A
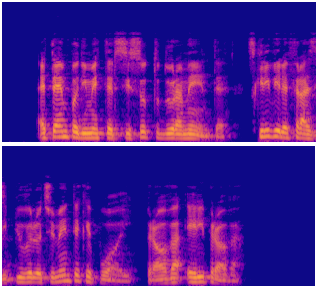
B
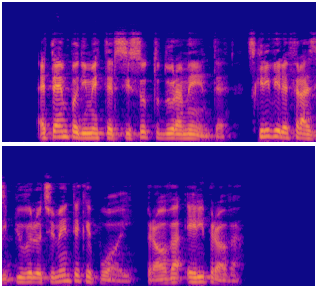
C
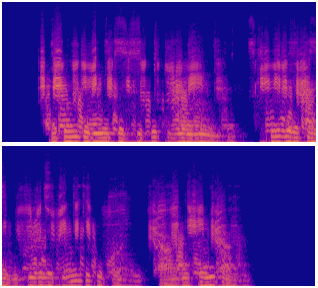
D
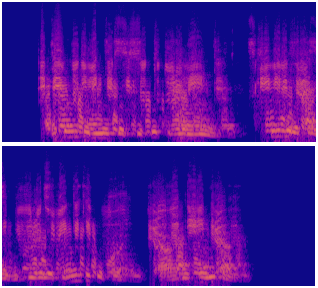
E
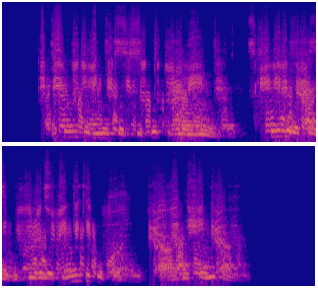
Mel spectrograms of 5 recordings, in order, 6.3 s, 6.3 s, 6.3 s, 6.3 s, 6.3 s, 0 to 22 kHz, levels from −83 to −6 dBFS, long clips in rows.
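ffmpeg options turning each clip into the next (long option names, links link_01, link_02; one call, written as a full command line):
ffmpeg -i in.wav -af "highshelf=frequency=3000:gain=10.5,volume=-1.5dB" out.wav
ffmpeg -i in.wav -filter_complex "[0:a]acrossover=split=2700[link_01][link_02];[link_02]acompressor=threshold=-41dB:ratio=4:attack=1:release=60[link_03];[link_01][link_03]amix=inputs=2:normalize=0,aeval=exprs='max(val(0),0)':channel_layout=same,acrossover=split=460|1400[link_04][link_05][link_06];[link_05]adelay=50[link_07];[link_04]adelay=110[link_08];[link_08][link_07][link_06]amix=inputs=3:normalize=0,volume=-1dB" out.wav
ffmpeg -i in.wav -af "highpass=frequency=270:width=0.5412,highpass=frequency=270:width=1.3066,asoftclip=type=tanh:threshold=-33.5dB,volume=1.5dB" out.wav
ffmpeg -i in.wav -filter_complex "[0:a]acrossover=split=2200[link_01][link_02];[link_01]dynaudnorm=framelen=210:gausssize=11:maxgain=5dB[link_03];[link_02]aemphasis=mode=production:type=cd[link_04];[link_03][link_04]amix=inputs=2:normalize=0,volume=-3.5dB" out.wav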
